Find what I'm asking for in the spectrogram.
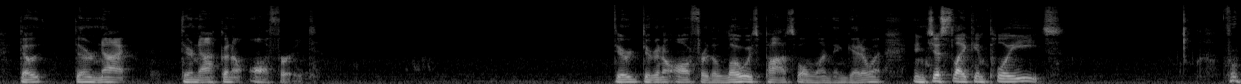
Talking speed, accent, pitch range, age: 125 wpm, American, 100-125 Hz, 50-69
